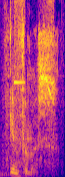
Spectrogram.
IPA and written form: ˈinfəməs (infamous)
